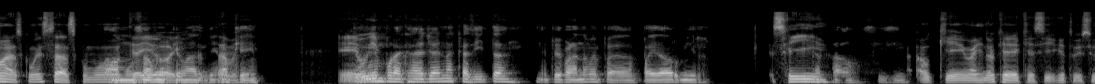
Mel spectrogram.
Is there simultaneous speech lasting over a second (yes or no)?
yes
